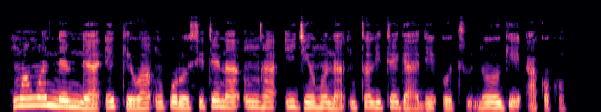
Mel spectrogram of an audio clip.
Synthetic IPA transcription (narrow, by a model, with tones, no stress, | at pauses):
ŋʷa˦ŋʷa˦n̩˦ne˦m̩˦na˨ʔe˦ke˨wa˦ŋ̩˦kʷʊ˦ɾʊ˨si˦te˦na˨n̩˦ɦa˦i˦d͡ʒi˦ɦʊ˦na˨n̩˦to˦li˦te˦ɡa˨a˨dɪ˦ʔo˨tʰu˨no˦ɡe˨ʔa˨kʊ˦kʊ˦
